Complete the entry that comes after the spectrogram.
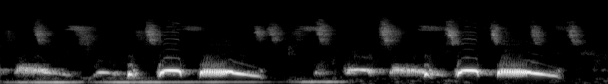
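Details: Zebra dove, Thai liu tan song style, performing two linked coo phrases of looping and falling notes over a low steady hum, with high bird chirps scattered across.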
